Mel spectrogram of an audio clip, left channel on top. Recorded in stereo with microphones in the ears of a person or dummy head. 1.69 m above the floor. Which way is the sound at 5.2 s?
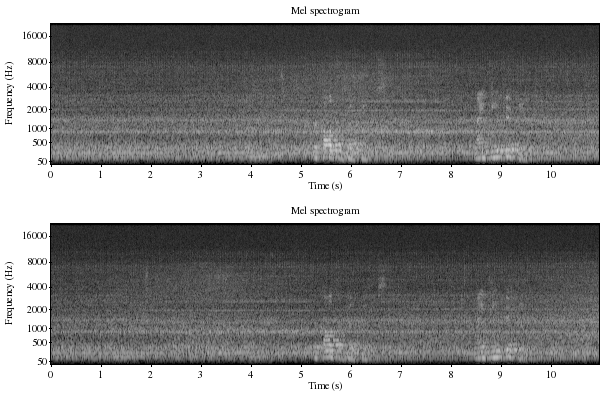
30° left (ahead or behind).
